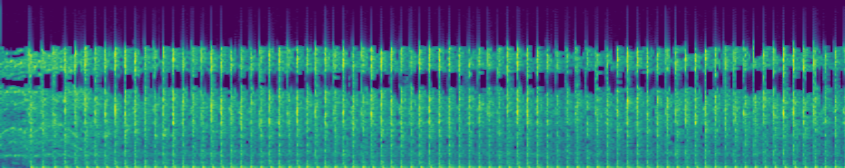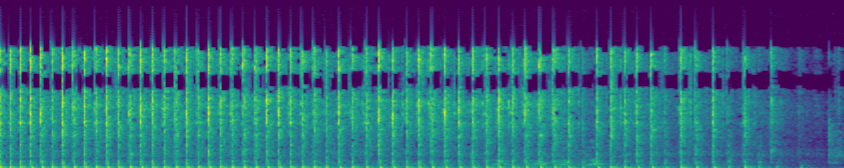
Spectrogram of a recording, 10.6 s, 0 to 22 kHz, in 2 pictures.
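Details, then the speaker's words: ATK 125 go-kart single-cylinder with no muffler yet: loud, raw bark at steady revs with uneven pulses, then it dies. Carburetor no longer leaks. Owner suspects a loose intake from hammering. Loud unmuffled exhaust, rough running. "I guess I ain't worked all the bugs out of her just yet. Yeah, she's pretty loud. That's okay. We're gonna fix that."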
